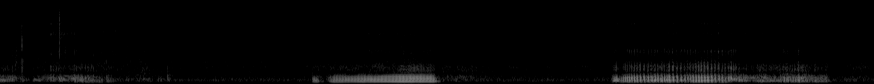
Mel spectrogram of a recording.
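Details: Sleeping Beagle on an afternoon nap, in REM sleep: two long, rasping snores of about one to one and a half seconds, separated by quieter breathing, in a quiet indoor room.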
